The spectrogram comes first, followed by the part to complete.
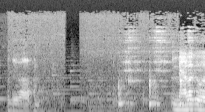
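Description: A metal spoon clinking and scraping against a pan as garlic cloves are scooped out, with a voice speaking over it.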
